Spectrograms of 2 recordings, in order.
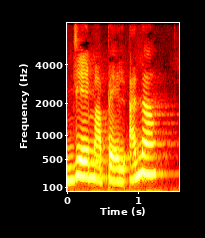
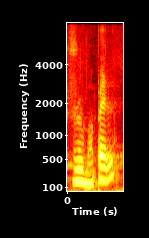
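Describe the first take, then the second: First: "Je" said with a flat Spanish E, like "ye"; "Je m'appelle Anna" read with Spanish vowels; "Je" as a plain Spanish E sound; Spanish-accented French. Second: "je" with a rounded French vowel, "zhuh"; "je m'appelle" said the French way; proper French "je m'appelle"; correct French. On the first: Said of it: "yo decía". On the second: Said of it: "au lieu de". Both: Shown as a demonstration.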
